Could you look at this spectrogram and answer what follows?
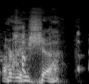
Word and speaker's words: Aricia: Aricia. Like Alicia with an R.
